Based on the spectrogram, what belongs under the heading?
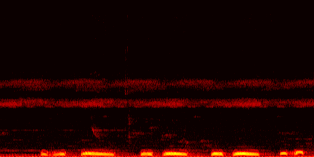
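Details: Wild dove in a rapid run of about seven mellow, low coos, some short and clipped, others drawn out and slurring downward, against a steady low hum.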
